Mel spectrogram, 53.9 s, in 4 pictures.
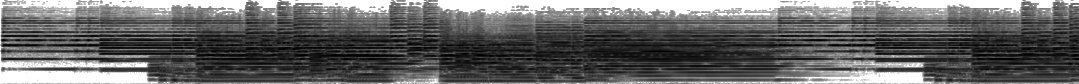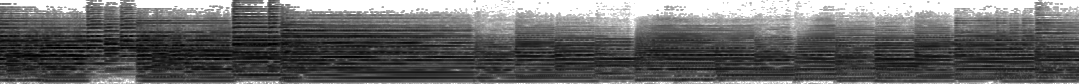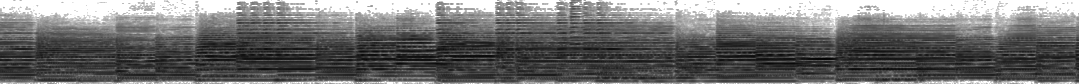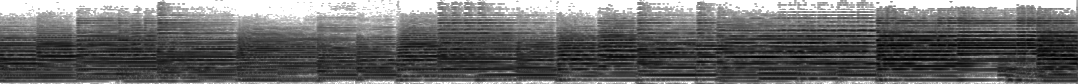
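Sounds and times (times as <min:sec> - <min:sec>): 
honour fanfare: 0:00.0 - 0:53.9.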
